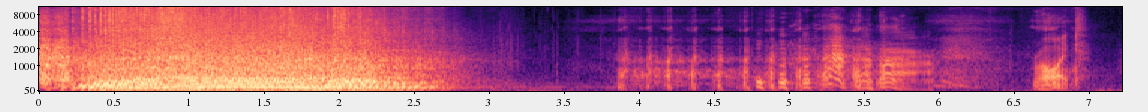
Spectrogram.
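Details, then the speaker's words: Reliant Robin engine in a Reliant Supervan after valve seat regrinding, first start on choke: catches and runs strongly, revving evenly with no knocks, then dies away; sounds healthy. "right release the choke that sounds really sweet it did sound I wouldn't release the choke it's only run for 10 seconds just to get the petrol go down bit"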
